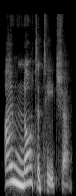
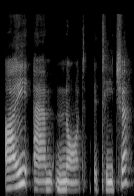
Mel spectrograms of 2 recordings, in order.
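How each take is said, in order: First: I and am are joined into one syllable. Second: I and am are said as separate words.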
